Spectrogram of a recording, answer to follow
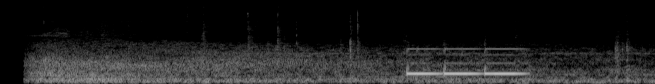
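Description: Three quick electronic beeps, about a second long in all and sounding about four seconds in, from a bus stop's talking real-time arrival sign as it begins its spoken announcement. Before them, a steady rush of outdoor background noise.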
